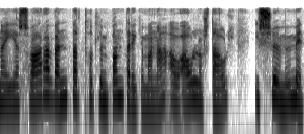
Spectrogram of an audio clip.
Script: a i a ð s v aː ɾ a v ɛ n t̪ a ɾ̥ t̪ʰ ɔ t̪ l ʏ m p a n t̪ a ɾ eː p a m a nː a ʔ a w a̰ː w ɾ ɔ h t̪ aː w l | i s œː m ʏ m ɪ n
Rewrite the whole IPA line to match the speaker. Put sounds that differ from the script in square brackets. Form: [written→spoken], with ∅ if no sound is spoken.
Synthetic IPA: a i a ð s v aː ɾ a v ɛ n t̪ a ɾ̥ t̪ʰ ɔ t̪ l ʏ m p a n t̪ a ɾ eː [p→c] a m a nː a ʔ a w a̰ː w [ɾ→l] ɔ [h→s] t̪ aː w l | i s œː m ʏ m ɪ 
